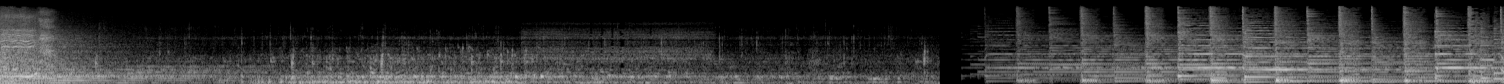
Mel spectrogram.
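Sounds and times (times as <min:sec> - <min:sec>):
underwater rushing water: 0:00.0 - 0:09.4
faint underwater crackles and clicks: 0:01.4 - 0:09.4.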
